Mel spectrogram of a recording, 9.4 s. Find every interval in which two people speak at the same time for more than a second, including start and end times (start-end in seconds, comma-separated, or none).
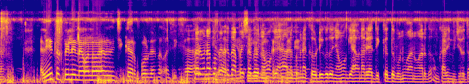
3.9-6.0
